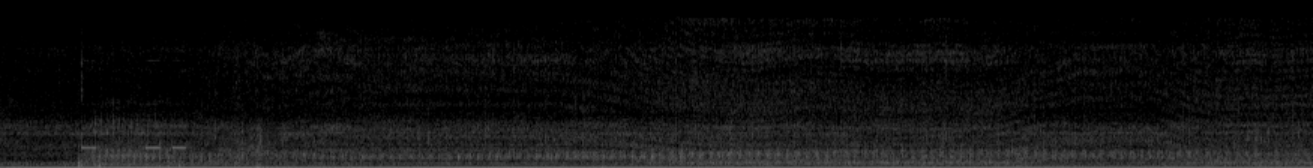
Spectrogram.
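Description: A corded handheld electric facial device beeps three short times as it is switched on, then runs with a steady buzz while it is worked over the face. A constant low hum sits underneath.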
